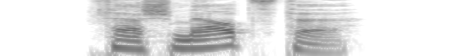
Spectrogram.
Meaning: inflection of verschmerzen: 1. first/third-person singular preterite 2. first/third-person singular subjunctive II
- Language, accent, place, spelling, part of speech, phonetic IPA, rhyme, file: German, Germany, Berlin, verschmerzte, adjective / verb, [fɛɐ̯ˈʃmɛʁt͡stə], -ɛʁt͡stə, De-verschmerzte.ogg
